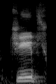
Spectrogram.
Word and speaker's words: japes: Japes rhymes with grapes?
